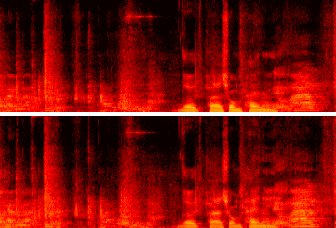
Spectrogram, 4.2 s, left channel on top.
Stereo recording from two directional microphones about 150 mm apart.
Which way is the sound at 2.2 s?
15° left (ahead or behind).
